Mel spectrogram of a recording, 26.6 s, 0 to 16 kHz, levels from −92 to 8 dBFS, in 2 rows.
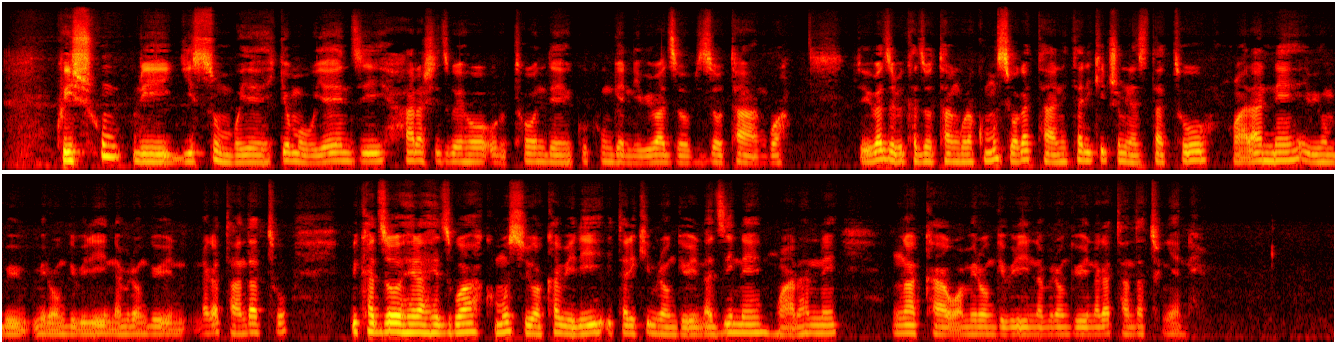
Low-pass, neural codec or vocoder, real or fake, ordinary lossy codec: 14.4 kHz; vocoder, 44.1 kHz, 128 mel bands every 256 samples, BigVGAN v2; fake; AAC, 64 kbps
